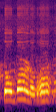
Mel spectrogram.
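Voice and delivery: words bubbling with laughter; chuckling while joking; laughing. Real, not acted. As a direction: laugh through the tease. Teasing joke about burning papers.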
